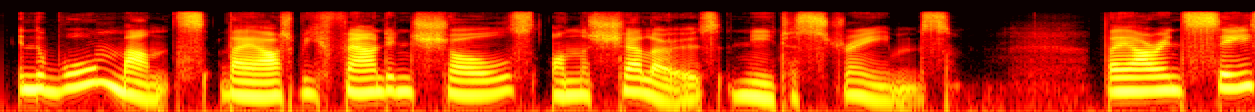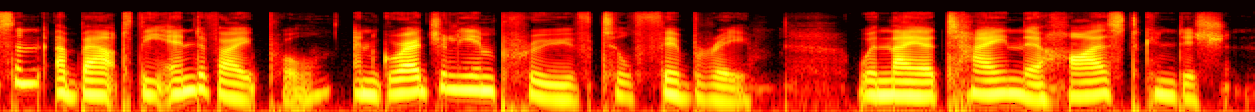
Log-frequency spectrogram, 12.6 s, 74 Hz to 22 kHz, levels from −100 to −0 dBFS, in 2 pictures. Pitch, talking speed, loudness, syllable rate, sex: 190 Hz, 175 wpm, -20 LUFS, 4.9 syllables/s, female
